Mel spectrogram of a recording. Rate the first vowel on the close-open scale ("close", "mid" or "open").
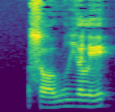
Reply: mid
